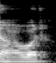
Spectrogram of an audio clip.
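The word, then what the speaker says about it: hour: Second B ऐसे शब्दों में जहां एच साइलेंट रहता है। उन शब्दों से पहले एन का प्रयोग किया जाता है।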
